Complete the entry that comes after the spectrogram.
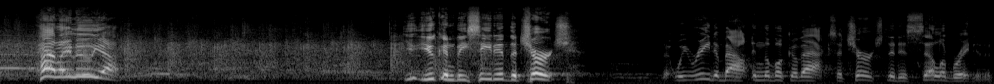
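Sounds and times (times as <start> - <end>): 
audience clapping: 0.0 - 4.9
speech: 0.6 - 1.4, 4.0 - 5.8, 6.8 - 9.9.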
